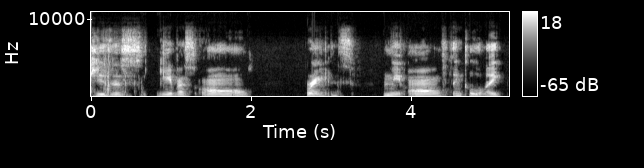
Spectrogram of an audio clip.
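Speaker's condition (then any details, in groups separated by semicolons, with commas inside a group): Cerebral palsy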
